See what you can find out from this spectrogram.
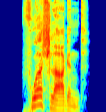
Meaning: present participle of vorschlagen
- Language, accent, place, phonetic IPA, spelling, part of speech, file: German, Germany, Berlin, [ˈfoːɐ̯ˌʃlaːɡn̩t], vorschlagend, verb, De-vorschlagend.ogg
